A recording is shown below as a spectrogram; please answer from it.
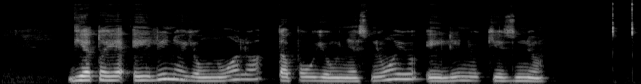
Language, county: Lithuanian, Vilnius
